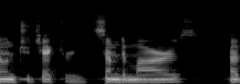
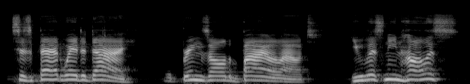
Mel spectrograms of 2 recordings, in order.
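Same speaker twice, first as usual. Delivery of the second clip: higher, louder gruff voice of Applegate; a rough spaceman calling in, raised voice; Applegate over the radio; 9 semitones higher, 7 dB louder than usual. A narrator's reading. Applegate calling Hollis over the radio, higher and louder.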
